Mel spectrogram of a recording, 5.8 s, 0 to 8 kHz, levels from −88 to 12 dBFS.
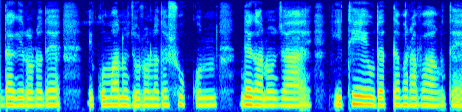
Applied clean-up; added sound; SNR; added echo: neural mask model Resemble Enhance denoiser.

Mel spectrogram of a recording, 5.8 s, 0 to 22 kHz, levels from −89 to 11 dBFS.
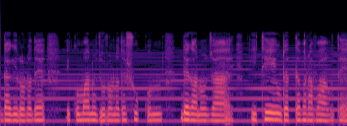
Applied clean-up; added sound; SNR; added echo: none; Wind instrument, woodwind instrument; 15 dB; none.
